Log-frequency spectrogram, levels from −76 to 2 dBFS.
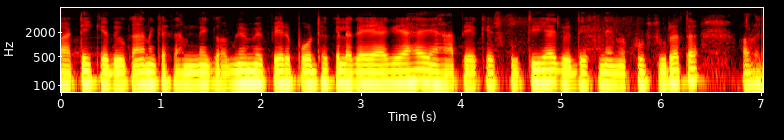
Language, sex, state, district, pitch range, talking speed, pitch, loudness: Hindi, male, Delhi, New Delhi, 105-115 Hz, 195 wpm, 110 Hz, -15 LUFS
